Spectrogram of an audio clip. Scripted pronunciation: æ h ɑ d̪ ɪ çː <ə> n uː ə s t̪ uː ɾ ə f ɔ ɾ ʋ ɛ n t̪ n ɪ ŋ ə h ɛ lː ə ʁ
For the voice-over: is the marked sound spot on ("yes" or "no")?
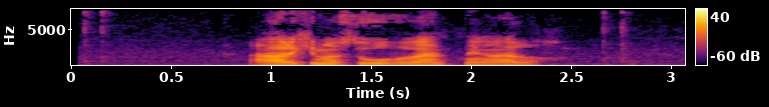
yes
